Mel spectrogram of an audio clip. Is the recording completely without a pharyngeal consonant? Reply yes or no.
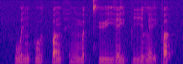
yes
